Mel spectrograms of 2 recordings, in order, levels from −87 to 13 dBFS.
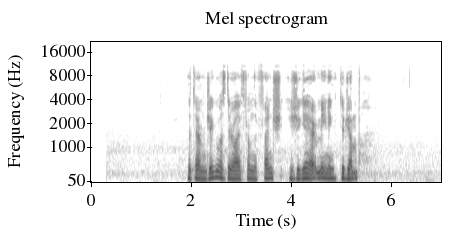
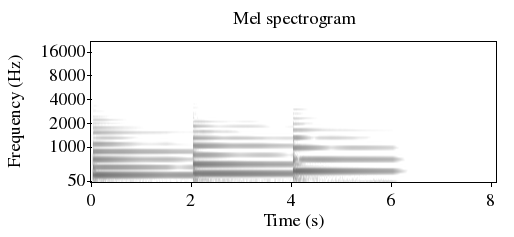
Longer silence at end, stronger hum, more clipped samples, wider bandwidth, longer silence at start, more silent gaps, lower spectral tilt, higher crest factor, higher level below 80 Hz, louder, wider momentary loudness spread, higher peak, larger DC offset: second, 1.65 s vs 1.95 s; neither; neither; first, 11 kHz vs 3.6 kHz; first, 1.95 s vs 0 s; neither; second, -6.5 dB/octave vs -8.5 dB/octave; about the same, 18 dB vs 14 dB; first, -60 dBFS vs -78 dBFS; first, -28 LUFS vs -43 LUFS; second, 8 LU vs 14 LU; first, -12 dBFS vs -30 dBFS; neither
